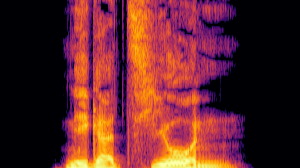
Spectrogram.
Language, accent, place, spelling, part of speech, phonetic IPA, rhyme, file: German, Germany, Berlin, Negation, noun, [neɡaˈt͡si̯oːn], -oːn, De-Negation.ogg
- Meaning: negation (logic)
